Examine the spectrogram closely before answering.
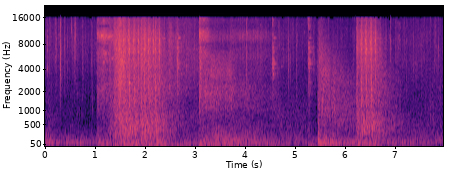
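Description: A rifle fires several short bursts close by.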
